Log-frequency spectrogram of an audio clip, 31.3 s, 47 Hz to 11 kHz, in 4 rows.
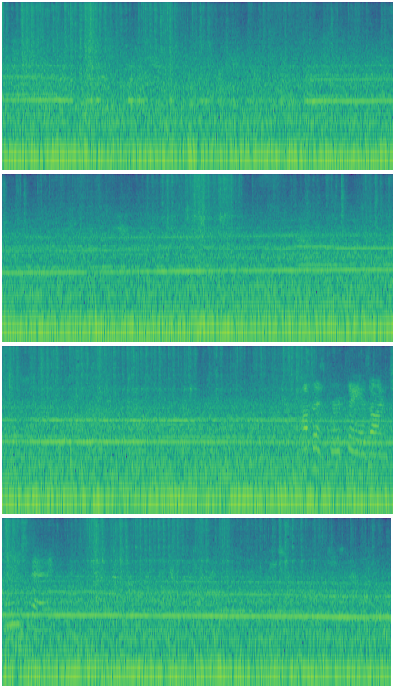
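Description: Inside a 2002 New Flyer D40LF diesel transit bus under way: a steady low rumble of engine and road with a constant whine over it. A brief cluster of small squeaks comes about three-quarters of the way through.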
